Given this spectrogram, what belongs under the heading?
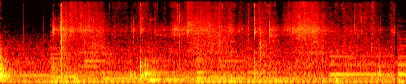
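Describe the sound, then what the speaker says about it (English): Pie filling with vanilla added is stirred in a bowl, giving soft wet squishing and scraping with light clinks of utensil against the bowl, fairly quiet and continuous without talk. "once you've added the vanilla, you can go ahead and mix again"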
